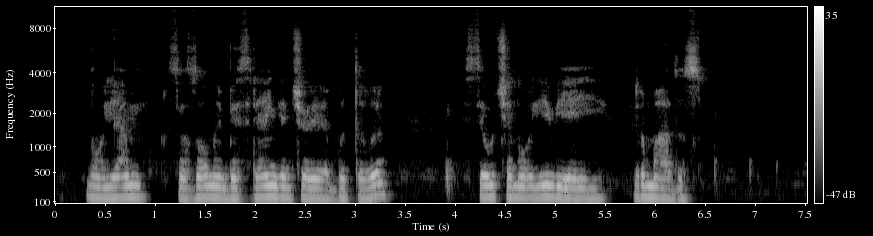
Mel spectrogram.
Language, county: Lithuanian, Šiauliai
